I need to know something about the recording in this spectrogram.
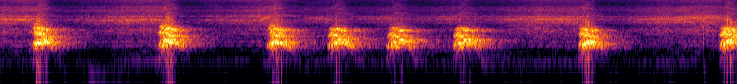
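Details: Dog barking at a drone: seven sharp, hoarse barks in under six seconds at uneven intervals, with a faint steady hum in the background.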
